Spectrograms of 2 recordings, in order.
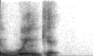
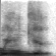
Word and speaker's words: vincit: Well, in, in Roman pronunciation, you say wink it. – The V is pronounced like a W. – Amor oh. vincit omnia. Now, if you're speaking Catholic Latin, you would say amor vincit omnia.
